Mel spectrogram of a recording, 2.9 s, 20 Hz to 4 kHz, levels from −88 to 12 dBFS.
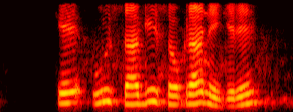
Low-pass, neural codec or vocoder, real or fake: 3.6 kHz; codec, 16 kHz, 8 kbps, FunCodec, trained on Chinese and English, 25 frames a second; fake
